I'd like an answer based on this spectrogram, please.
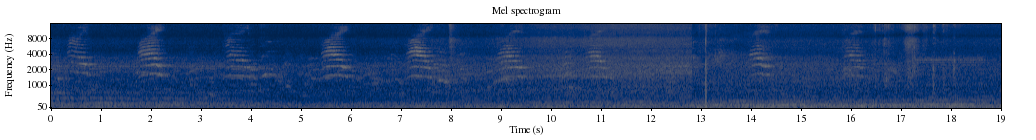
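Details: Rescued kittens tucked into a jacket for safety cry in a quick run of about seven high-pitched, arching meows, then quieten to soft rustling against a constant low hum.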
